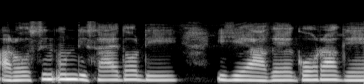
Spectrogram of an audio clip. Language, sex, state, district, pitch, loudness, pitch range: Chakma, female, Tripura, Dhalai, 200 Hz, -12 LUFS, 195-210 Hz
